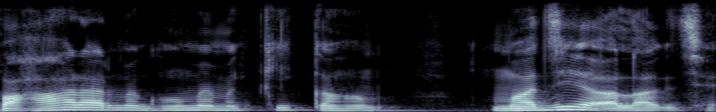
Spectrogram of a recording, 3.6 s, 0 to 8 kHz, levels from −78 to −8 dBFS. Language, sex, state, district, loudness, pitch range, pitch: Maithili, male, Bihar, Madhepura, -20 LUFS, 120-155 Hz, 140 Hz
